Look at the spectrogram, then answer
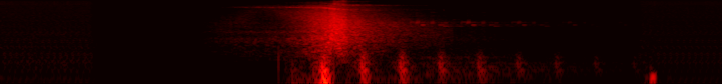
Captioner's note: sound effect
